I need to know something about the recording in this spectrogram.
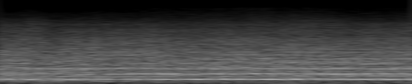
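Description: Engines of Kajun Mini Stock race cars running together at racing speed: a steady drone that holds its pitch.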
